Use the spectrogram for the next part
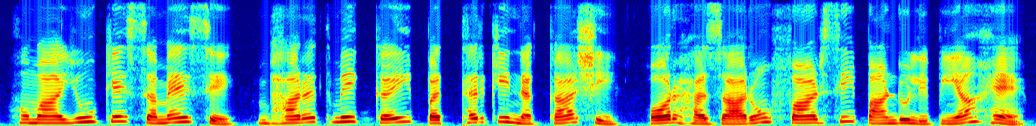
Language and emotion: Hindi, neutral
